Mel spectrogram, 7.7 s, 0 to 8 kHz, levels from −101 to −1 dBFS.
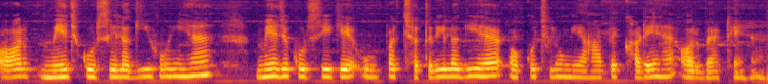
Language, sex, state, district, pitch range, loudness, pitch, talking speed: Hindi, female, Bihar, West Champaran, 180-200 Hz, -16 LUFS, 195 Hz, 180 wpm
